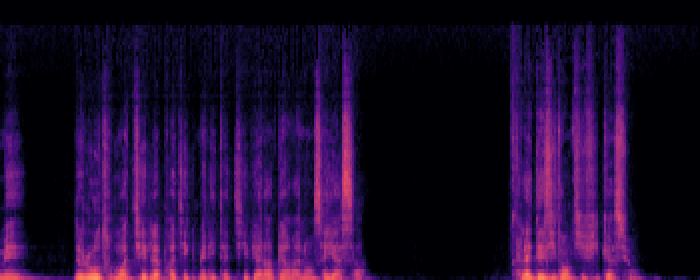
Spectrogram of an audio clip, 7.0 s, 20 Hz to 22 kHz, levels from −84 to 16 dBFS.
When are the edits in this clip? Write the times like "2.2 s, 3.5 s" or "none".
none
